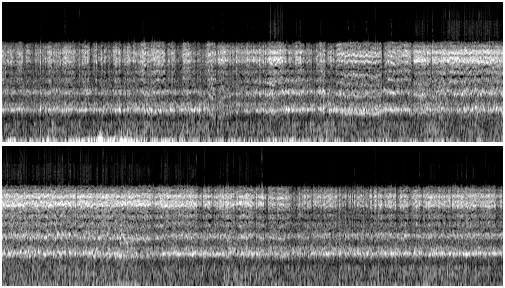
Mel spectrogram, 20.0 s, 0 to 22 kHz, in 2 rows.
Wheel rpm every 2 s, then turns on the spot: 230, 230, 200, 220, 200, 190, 200, 230, 230, 240.
none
